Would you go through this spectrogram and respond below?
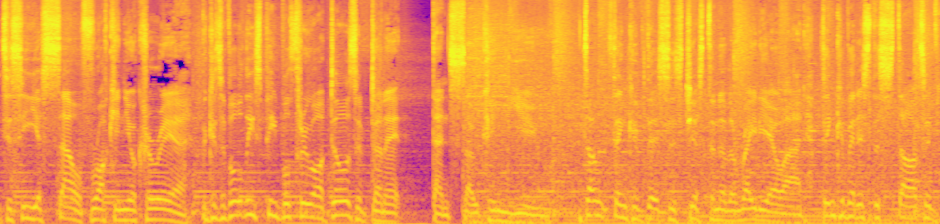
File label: University and College Voiceovers; voice examples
